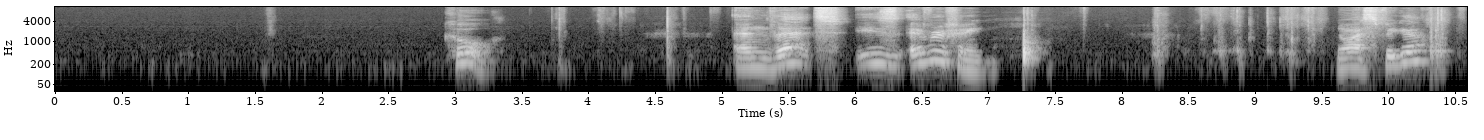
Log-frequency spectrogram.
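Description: Cardboard packaging rustles and taps in a man's hands.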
